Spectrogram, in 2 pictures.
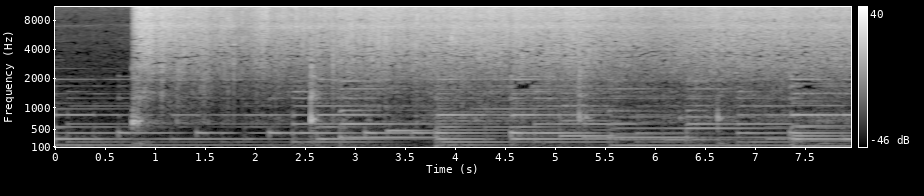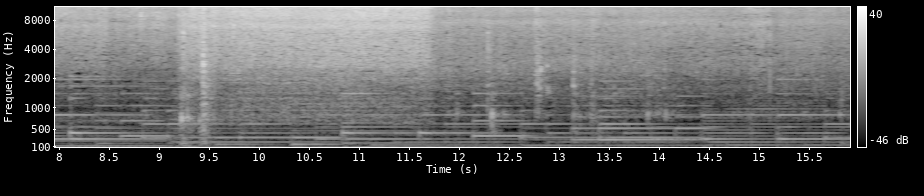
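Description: Onions and whole spices sizzling in hot oil in an aluminium pressure cooker as they are stirred with a wooden spoon, with a few sharp knocks of the spoon against the pot. The sizzle starts about a second in. Near the end the stirring is through pieces of mutton. Background music plays throughout.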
